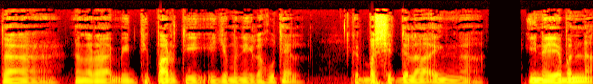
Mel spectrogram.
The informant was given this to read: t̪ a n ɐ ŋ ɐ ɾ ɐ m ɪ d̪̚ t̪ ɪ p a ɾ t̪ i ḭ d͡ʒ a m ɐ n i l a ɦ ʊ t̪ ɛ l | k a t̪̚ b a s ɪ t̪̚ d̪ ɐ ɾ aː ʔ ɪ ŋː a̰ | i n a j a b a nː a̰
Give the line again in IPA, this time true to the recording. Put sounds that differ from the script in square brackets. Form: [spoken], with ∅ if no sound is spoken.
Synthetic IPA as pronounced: t̪ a n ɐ ŋ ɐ ɾ [a] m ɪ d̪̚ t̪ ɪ p a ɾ t̪ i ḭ d͡ʒ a m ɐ n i l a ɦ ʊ t̪ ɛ l | k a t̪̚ b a s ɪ t̪̚ d̪ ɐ [l] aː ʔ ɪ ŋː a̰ | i n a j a b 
